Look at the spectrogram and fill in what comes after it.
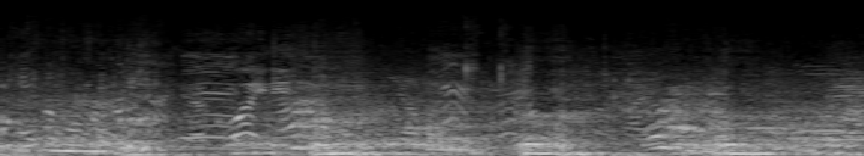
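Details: Lions fighting, two animals trading gravelly growls and snarls, loud and sustained, with pitch wobbling and brief louder surges around the middle and end.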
